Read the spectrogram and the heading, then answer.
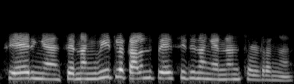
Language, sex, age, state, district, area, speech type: Tamil, female, 30-45, Tamil Nadu, Namakkal, rural, conversation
